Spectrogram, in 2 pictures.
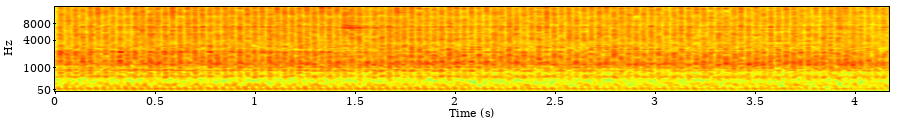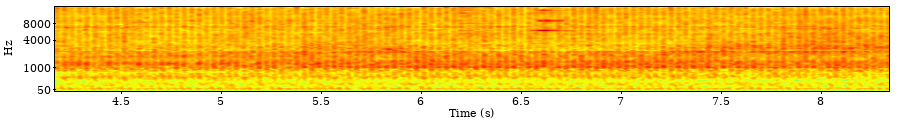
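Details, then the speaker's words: Isuzu Panther diesel after rebuild of broken crankshaft (failed one month, 200 km after engine overhaul), new clutch lining, first start: steady idle, even light clatter about 200 per minute, no heavy knock; sounds normal. "nah ini sudah hidup teman-teman hidupnya seperti ini suaranya seperti ini"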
